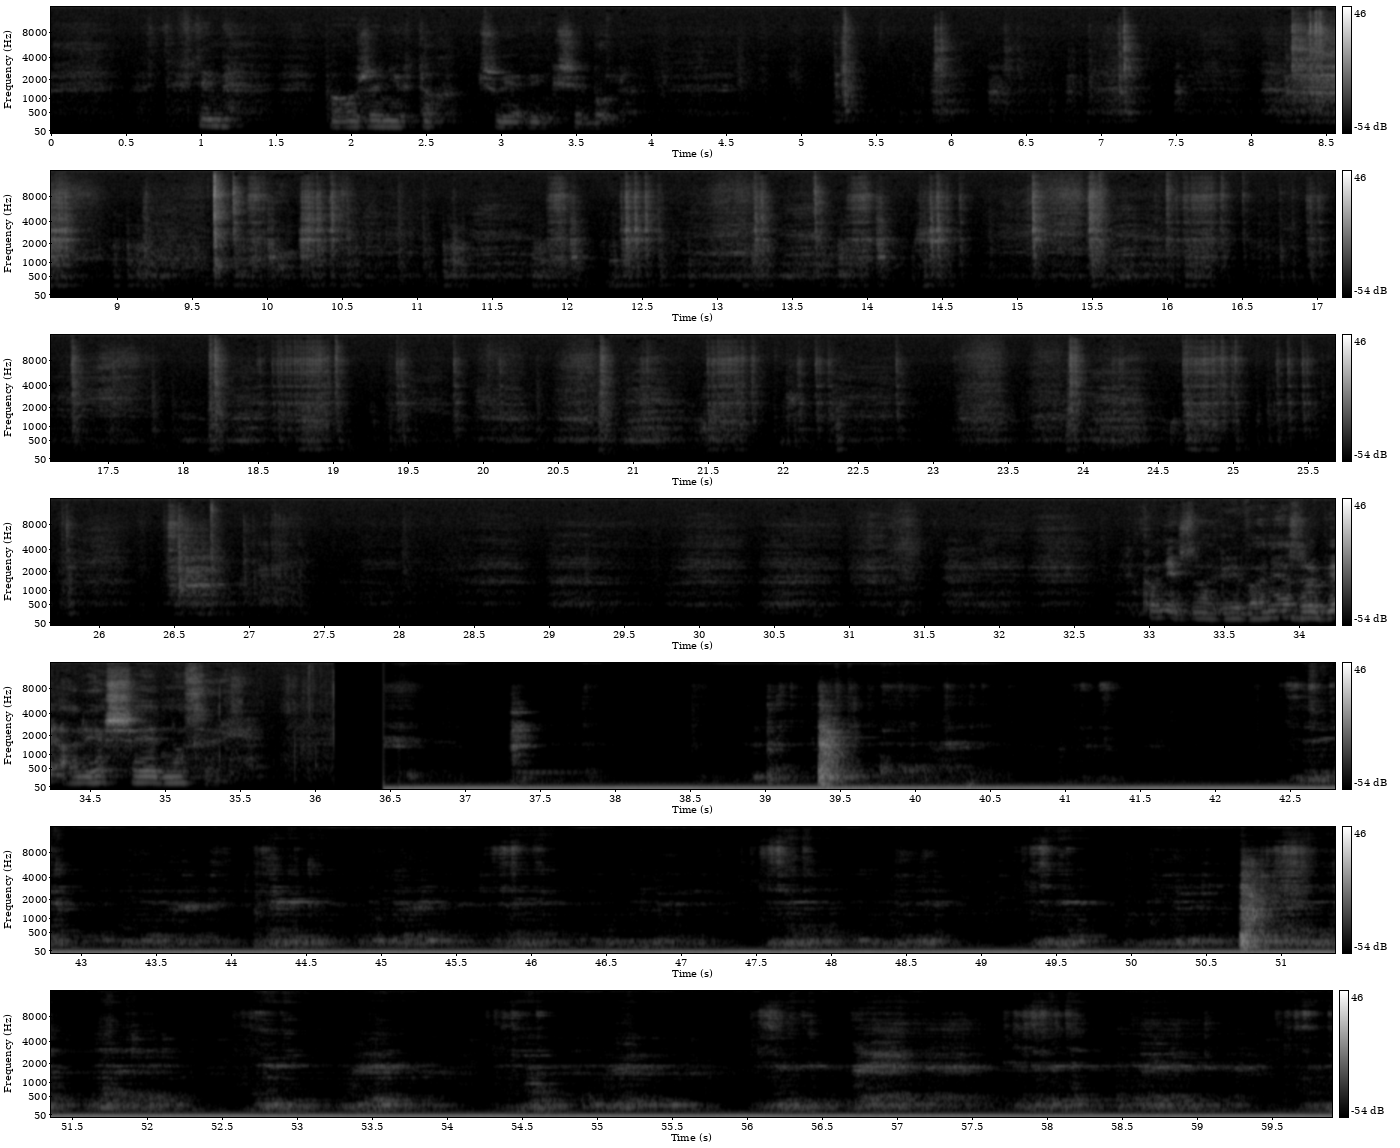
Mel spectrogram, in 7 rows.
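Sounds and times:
faint breaths: 3.8 - 4.8, 27.7 - 32.9, 35.5 - 59.9.

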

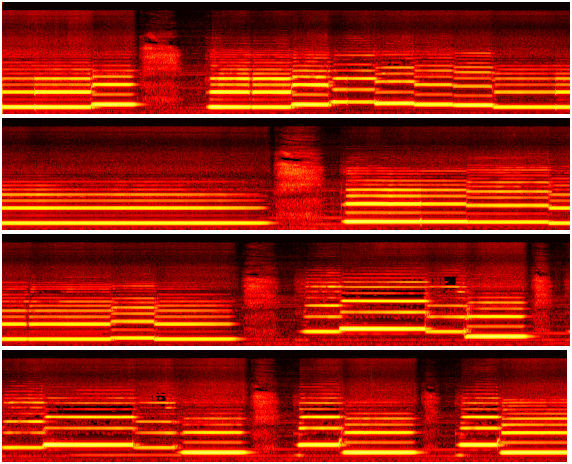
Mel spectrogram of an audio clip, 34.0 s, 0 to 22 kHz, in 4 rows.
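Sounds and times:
solo clarinet slow melody: 0.0 - 34.0.

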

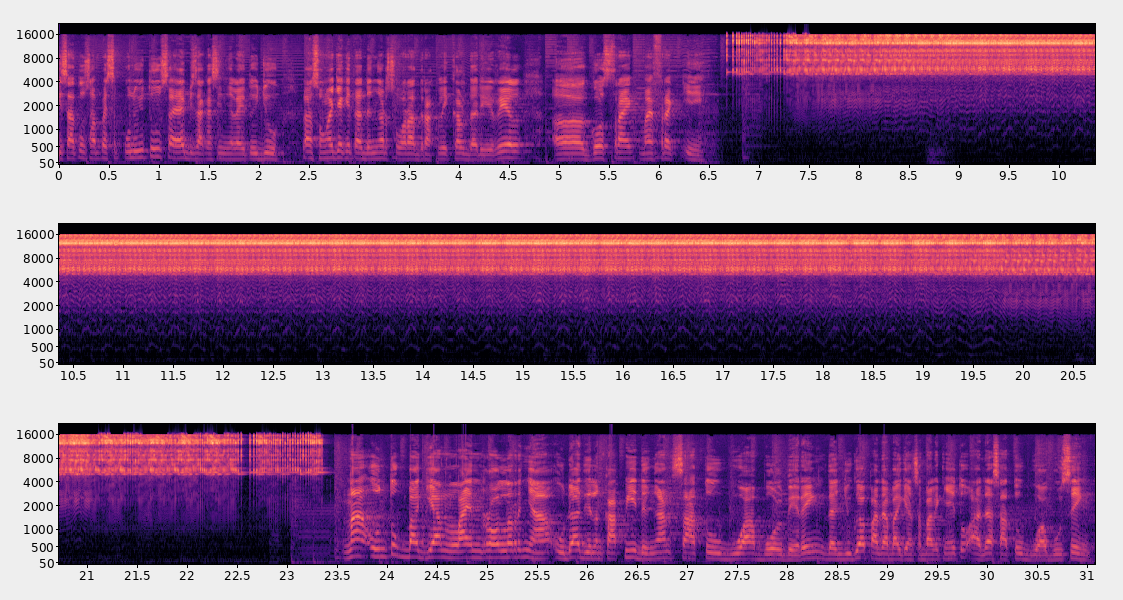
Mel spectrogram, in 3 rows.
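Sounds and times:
fishing reel drag clicking: 6.6 - 23.5.

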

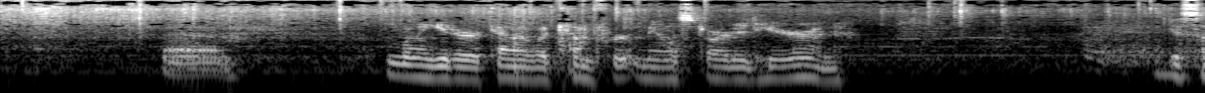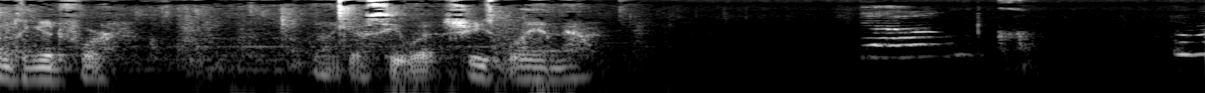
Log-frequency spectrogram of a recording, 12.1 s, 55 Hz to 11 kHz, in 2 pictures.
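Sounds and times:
toddler calling a note: 10.3 - 11.2.

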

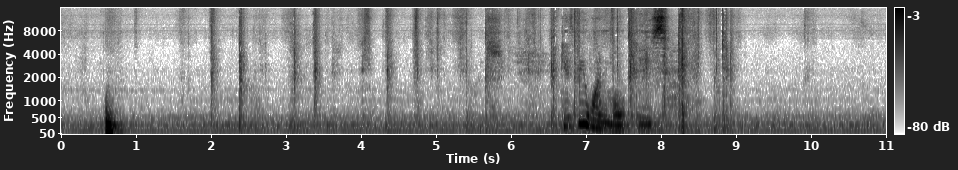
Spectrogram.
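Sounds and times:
cards being shuffled: 1.6 - 9.1.

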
